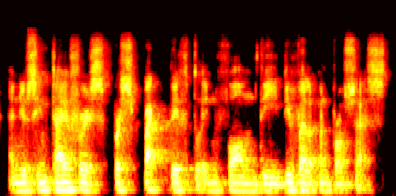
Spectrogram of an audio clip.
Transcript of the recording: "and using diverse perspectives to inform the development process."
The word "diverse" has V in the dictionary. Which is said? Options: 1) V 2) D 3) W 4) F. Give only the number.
4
